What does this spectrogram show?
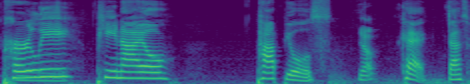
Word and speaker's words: pearly: bad at words okay purely penile papules do i pronounce it like pearl pearl pearly because they look pearlesque pearly penile papules yup okay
